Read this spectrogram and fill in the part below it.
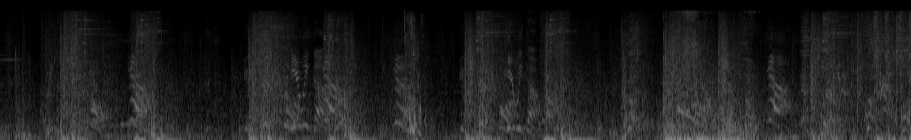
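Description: Energy blasts whoosh and explode.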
